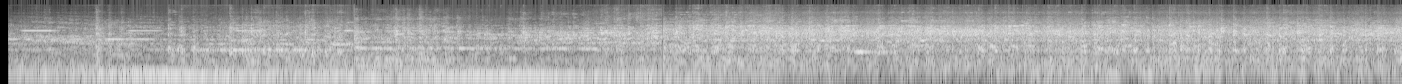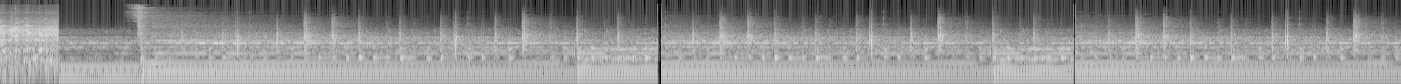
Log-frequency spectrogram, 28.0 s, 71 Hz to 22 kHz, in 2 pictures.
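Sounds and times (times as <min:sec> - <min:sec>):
coaches rumbling on rails: 0:00.1 - 0:14.6
locomotive engine drone: 0:00.1 - 0:27.6.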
